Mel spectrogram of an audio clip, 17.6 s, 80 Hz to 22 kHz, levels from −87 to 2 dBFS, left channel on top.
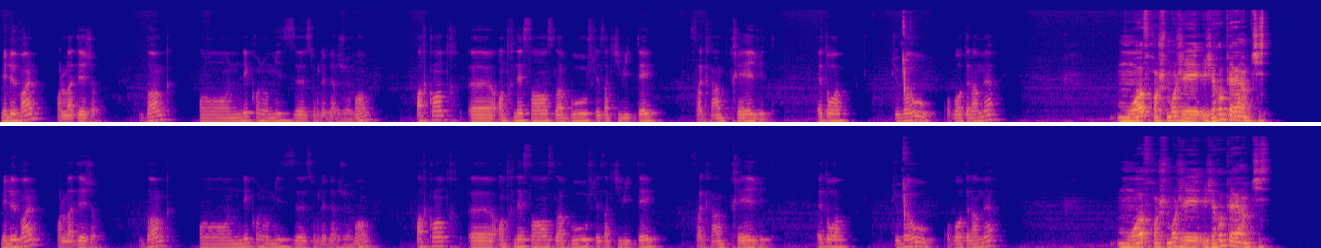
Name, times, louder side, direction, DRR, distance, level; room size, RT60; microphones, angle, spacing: voice 1, 0.0-1.3 1.9-2.3 2.7-5.0 5.6-8.8 9.3-10.3 10.9-11.3 11.9-13.3, left 2 dB, 30° left, 0.9 m, -33 dB
voice 2, 14.9-16.9, left 3 dB, 70° left, 1.0 m, -24 dB
7.3 x 6.1 x 3.1 m
head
